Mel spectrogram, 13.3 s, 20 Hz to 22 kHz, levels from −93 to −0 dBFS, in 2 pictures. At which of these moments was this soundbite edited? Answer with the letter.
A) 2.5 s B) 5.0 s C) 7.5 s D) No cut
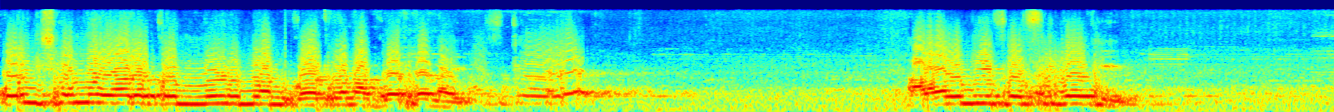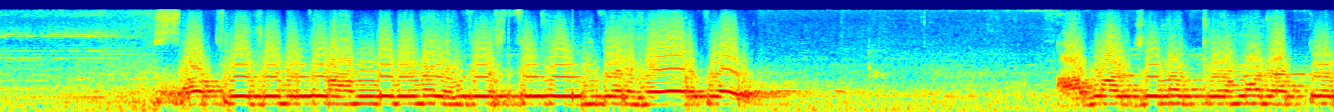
A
